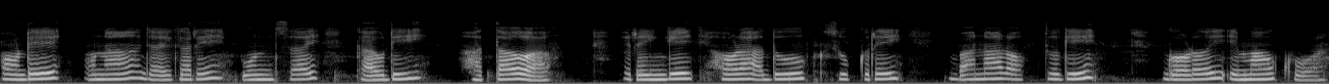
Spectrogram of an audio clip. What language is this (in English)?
Santali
